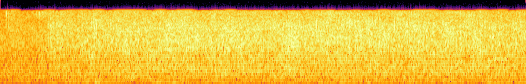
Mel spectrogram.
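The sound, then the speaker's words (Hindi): Loud, sustained applause from a large crowd, a dense steady wash of clapping that holds at full strength for the whole stretch with no voices standing out. “संतुष्ट हो तो जोरदार ताली बजाओ।”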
